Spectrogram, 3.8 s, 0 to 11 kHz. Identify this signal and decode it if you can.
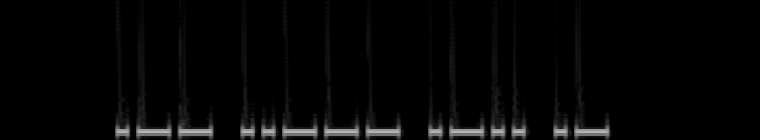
Morse code, heard as a keyed tone, about 22 wpm, 700 Hz. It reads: W2LA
